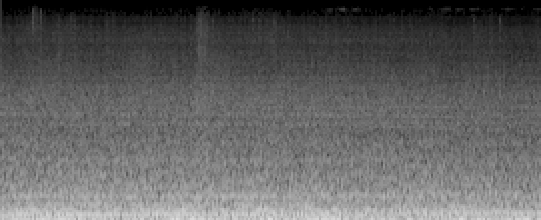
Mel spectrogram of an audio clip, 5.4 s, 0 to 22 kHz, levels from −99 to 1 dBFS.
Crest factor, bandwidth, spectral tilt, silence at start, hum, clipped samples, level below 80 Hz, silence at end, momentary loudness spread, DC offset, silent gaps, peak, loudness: 12 dB; 8.2 kHz; -8 dB/octave; 0 s; none; under 0.1%; -24 dBFS; 0 s; 3 LU; under 0.1%; none; -8 dBFS; -24 LUFS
